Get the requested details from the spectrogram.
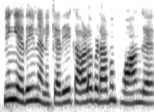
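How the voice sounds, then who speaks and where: A woman's voice: high-pitched, steady tone, quick pace, a bit bright, dull audio. A woman playing a soothing village mother-in-law. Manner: soothing, promising. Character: reassuring village mother-in-law, middle-aged. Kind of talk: cartoon voice acting.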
